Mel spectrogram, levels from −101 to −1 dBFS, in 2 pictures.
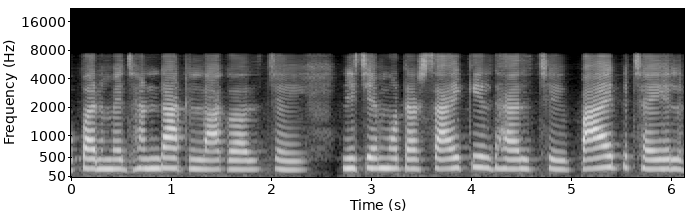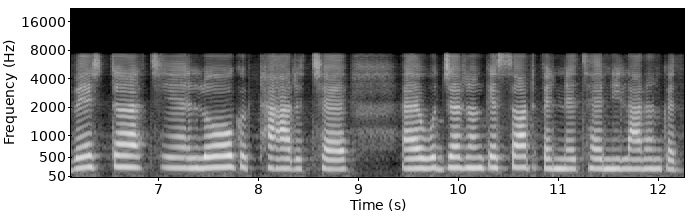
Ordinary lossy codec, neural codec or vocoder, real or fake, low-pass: none; codec, 16 kHz, about 1 kbps, DyCAST, with the encoder's durations; fake; 7.2 kHz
